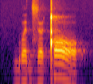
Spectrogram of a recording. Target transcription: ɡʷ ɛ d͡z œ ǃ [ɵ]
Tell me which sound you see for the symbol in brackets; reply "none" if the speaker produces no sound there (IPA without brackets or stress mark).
ɔ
